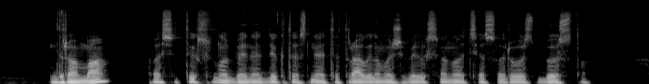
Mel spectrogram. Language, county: Lithuanian, Vilnius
